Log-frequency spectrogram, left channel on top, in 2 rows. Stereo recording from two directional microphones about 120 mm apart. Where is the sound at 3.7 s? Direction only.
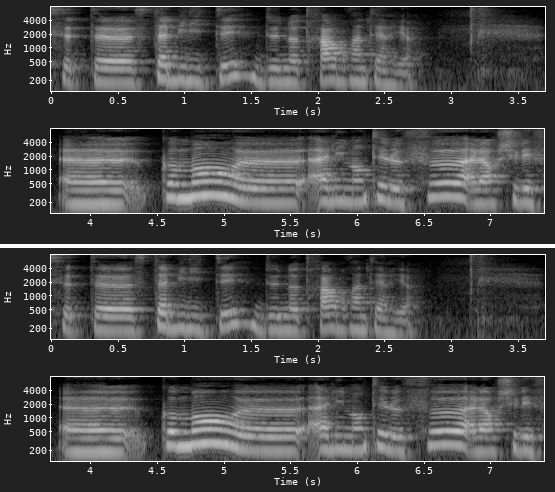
45° right (ahead or behind).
